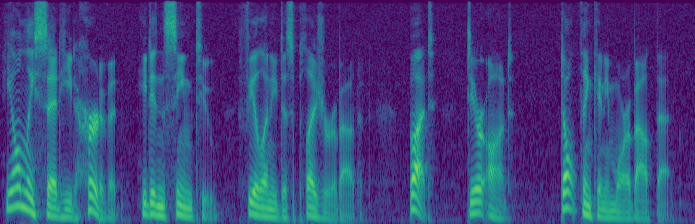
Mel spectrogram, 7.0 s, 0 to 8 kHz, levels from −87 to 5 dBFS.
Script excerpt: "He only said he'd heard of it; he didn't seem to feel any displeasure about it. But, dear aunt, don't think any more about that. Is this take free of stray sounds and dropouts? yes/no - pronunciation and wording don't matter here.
yes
